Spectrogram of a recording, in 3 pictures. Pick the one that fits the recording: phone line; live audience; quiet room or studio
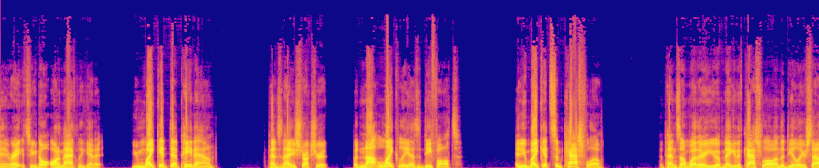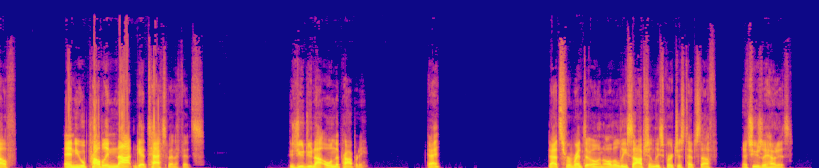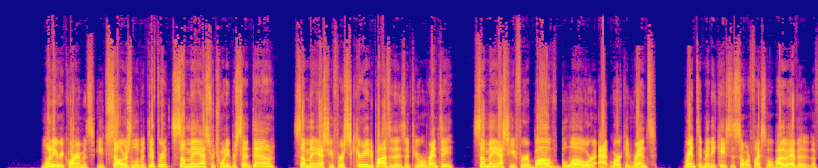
live audience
